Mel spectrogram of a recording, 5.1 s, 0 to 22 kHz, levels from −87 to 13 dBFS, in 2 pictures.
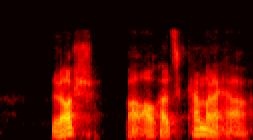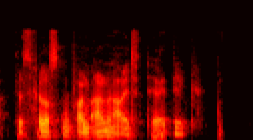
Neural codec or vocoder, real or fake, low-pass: codec, 24 kHz, 1.5 kbps, HILCodec; fake; 9.9 kHz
